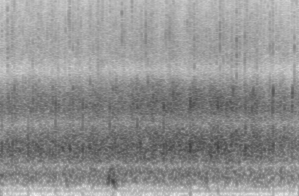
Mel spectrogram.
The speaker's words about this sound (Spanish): Le damos un aplauso a Dios en este día por ello.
